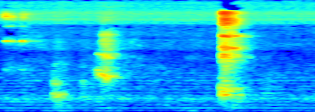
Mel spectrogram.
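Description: A man coughs once, short and sharp, near the end, after a couple of fainter short sounds.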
